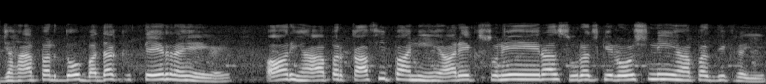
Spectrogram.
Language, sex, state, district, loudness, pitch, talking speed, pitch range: Hindi, male, Maharashtra, Washim, -13 LUFS, 215 Hz, 190 wpm, 190-225 Hz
